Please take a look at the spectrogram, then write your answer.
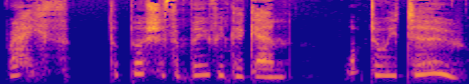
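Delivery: high-pitched, wary character voice; cautious. A narrator's reading. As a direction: ask it cautiously, pitched well up. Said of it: "Jane cautiously asked".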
